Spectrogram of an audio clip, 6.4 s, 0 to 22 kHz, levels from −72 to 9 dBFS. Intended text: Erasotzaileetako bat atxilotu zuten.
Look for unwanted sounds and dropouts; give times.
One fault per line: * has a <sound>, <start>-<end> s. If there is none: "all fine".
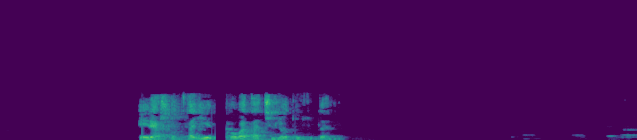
* has a dropout, 2.1-2.3 s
